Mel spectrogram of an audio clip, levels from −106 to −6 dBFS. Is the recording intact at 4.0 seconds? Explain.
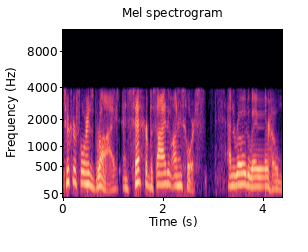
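No. Lost iLBC frames from 3.90 to 4.05 s leave a 140 ms gap that the decoder fills by repeating the last pitch cycle mixed with noise, so it sounds like a held, buzzy vowel. The whole clip also carries plainly audible iLBC codec damage: everything above 4 kHz is gone, and the speech has a rough, synthetic edge.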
